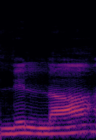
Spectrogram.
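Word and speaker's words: لله: So when you combine these two, la alif is not pronounced and it becomes lillah.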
